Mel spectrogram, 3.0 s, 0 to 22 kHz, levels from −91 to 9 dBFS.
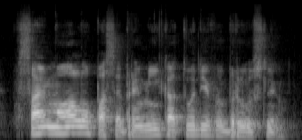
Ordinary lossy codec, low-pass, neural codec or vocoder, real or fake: none; 19.8 kHz; vocoder, 44.1 kHz, 128 mel bands, Pupu-Vocoder; fake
